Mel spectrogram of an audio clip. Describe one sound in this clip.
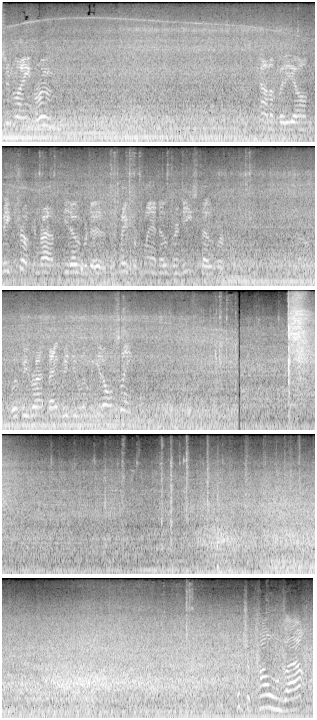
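A heavy truck engine rumbles steadily while driving.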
